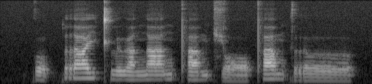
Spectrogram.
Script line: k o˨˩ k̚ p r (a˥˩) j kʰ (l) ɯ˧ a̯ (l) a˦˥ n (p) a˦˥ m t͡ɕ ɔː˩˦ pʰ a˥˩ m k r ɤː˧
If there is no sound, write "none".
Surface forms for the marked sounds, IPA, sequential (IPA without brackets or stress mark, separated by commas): a˥˩, l, n, pʰ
